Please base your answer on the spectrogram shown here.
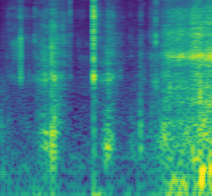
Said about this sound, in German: Aber vielleicht hier so den Keks, wie man ihn so aufbricht. Stimmt, um, ganz langsam. Die Hälfte ist runtergefallen. Sollen wir jetzt auch ein ganz leises, langsames Knuspern machen?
